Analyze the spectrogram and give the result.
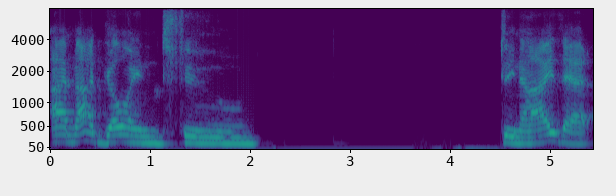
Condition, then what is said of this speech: Stuttering. And so when I have to introduce myself, that's always a big moment of anxiety, just because I know it's going to happen.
